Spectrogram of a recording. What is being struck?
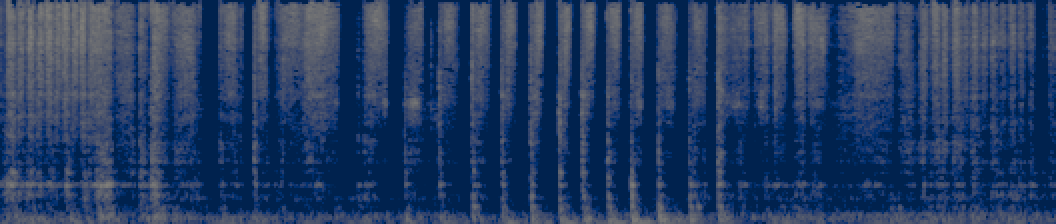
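Leather shoe sole scrubbed with a bristle brush.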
